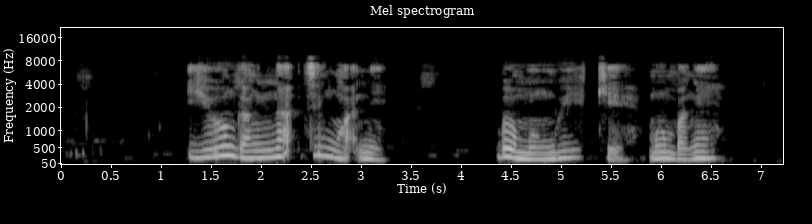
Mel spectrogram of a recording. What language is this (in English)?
Mungaka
